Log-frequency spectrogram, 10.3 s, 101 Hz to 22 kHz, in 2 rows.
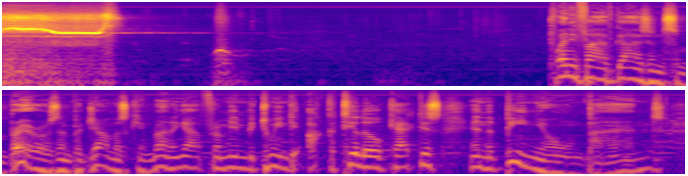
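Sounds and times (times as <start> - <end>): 
man whistling aboard an old B-25 bomber in a bean field: 0.0 - 2.0
speech: 4.2 - 10.2.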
